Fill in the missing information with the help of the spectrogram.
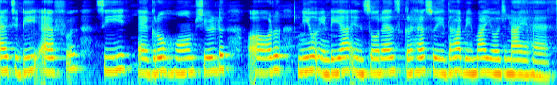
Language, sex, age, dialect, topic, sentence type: Hindi, female, 46-50, Hindustani Malvi Khadi Boli, banking, statement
